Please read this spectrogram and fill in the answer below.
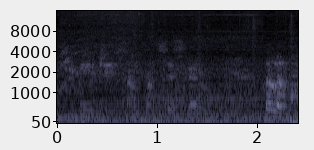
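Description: Steady low rumble inside a Boeing 747-400's cabin as the airliner taxis, with faint voices over it.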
